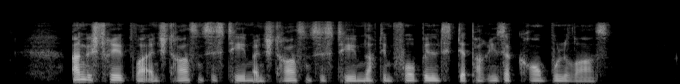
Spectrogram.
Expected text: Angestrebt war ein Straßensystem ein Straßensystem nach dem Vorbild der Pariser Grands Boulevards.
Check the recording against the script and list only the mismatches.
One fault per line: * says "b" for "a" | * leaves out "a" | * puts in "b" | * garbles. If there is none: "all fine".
all fine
